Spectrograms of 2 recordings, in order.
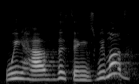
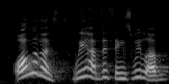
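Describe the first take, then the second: First: Said in the usual way. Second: Louder, faster, stress on All; emphatic restatement. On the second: Shown as a demonstration. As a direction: punch the word All and drive the line.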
